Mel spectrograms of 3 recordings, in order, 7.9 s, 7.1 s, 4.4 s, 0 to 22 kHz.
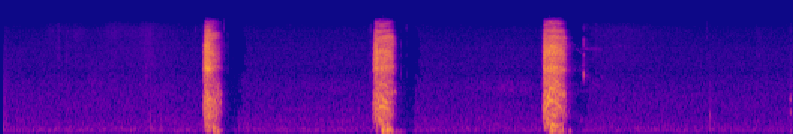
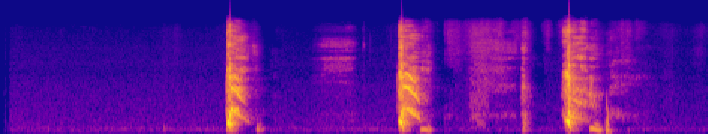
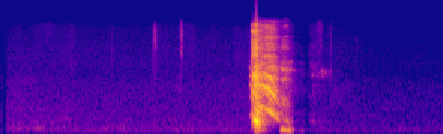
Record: {"exhalation_length": "7.9 s", "exhalation_amplitude": 10063, "exhalation_signal_mean_std_ratio": 0.21, "three_cough_length": "7.1 s", "three_cough_amplitude": 31915, "three_cough_signal_mean_std_ratio": 0.21, "cough_length": "4.4 s", "cough_amplitude": 32700, "cough_signal_mean_std_ratio": 0.17, "survey_phase": "beta (2021-08-13 to 2022-03-07)", "age": "45-64", "gender": "Male", "wearing_mask": "No", "symptom_none": true, "smoker_status": "Never smoked", "respiratory_condition_asthma": true, "respiratory_condition_other": false, "recruitment_source": "REACT", "submission_delay": "2 days", "covid_test_result": "Negative", "covid_test_method": "RT-qPCR", "influenza_a_test_result": "Negative", "influenza_b_test_result": "Negative"}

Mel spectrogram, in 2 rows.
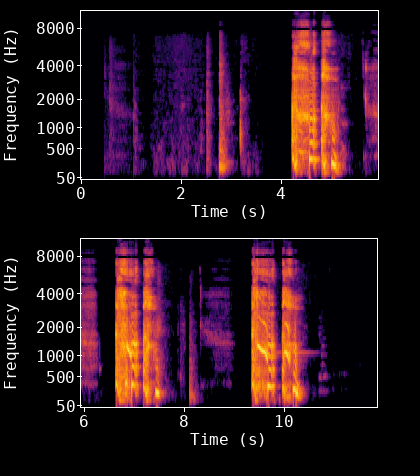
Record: {"three_cough_length": "11.9 s", "three_cough_amplitude": 31611, "three_cough_signal_mean_std_ratio": 0.37, "survey_phase": "alpha (2021-03-01 to 2021-08-12)", "age": "45-64", "gender": "Female", "wearing_mask": "No", "symptom_none": true, "smoker_status": "Never smoked", "respiratory_condition_asthma": false, "respiratory_condition_other": false, "recruitment_source": "REACT", "submission_delay": "0 days", "covid_test_result": "Negative", "covid_test_method": "RT-qPCR"}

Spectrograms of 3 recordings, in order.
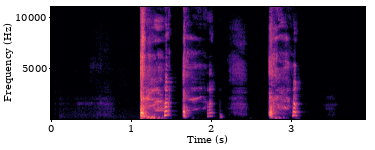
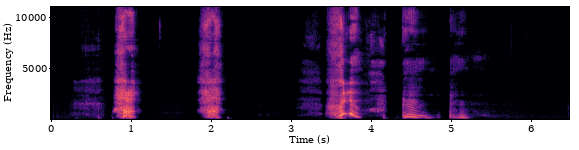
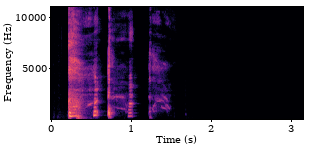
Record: {"three_cough_length": "3.9 s", "three_cough_amplitude": 32768, "three_cough_signal_mean_std_ratio": 0.25, "exhalation_length": "6.5 s", "exhalation_amplitude": 26289, "exhalation_signal_mean_std_ratio": 0.31, "cough_length": "3.2 s", "cough_amplitude": 32767, "cough_signal_mean_std_ratio": 0.24, "survey_phase": "beta (2021-08-13 to 2022-03-07)", "age": "45-64", "gender": "Female", "wearing_mask": "No", "symptom_diarrhoea": true, "symptom_fatigue": true, "symptom_headache": true, "symptom_onset": "4 days", "smoker_status": "Never smoked", "respiratory_condition_asthma": false, "respiratory_condition_other": false, "recruitment_source": "Test and Trace", "submission_delay": "2 days", "covid_test_result": "Positive", "covid_test_method": "ePCR"}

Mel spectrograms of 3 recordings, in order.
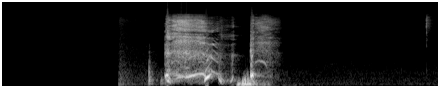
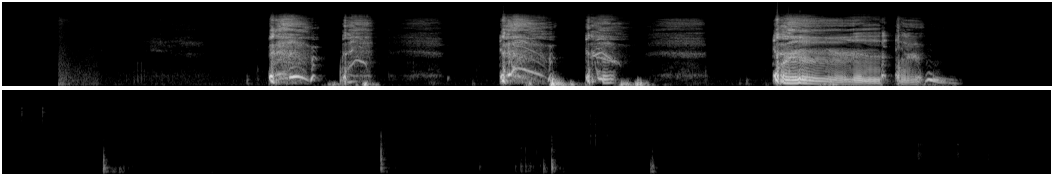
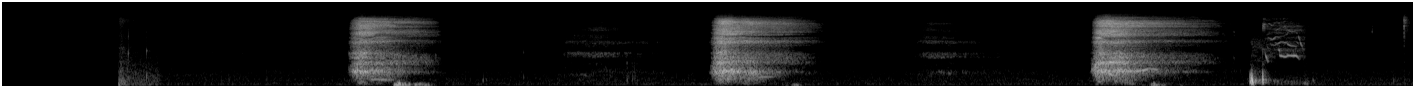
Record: {"cough_length": "4.4 s", "cough_amplitude": 26028, "cough_signal_mean_std_ratio": 0.35, "three_cough_length": "21.0 s", "three_cough_amplitude": 26028, "three_cough_signal_mean_std_ratio": 0.3, "exhalation_length": "14.1 s", "exhalation_amplitude": 19821, "exhalation_signal_mean_std_ratio": 0.33, "survey_phase": "alpha (2021-03-01 to 2021-08-12)", "age": "65+", "gender": "Female", "wearing_mask": "No", "symptom_none": true, "smoker_status": "Never smoked", "respiratory_condition_asthma": false, "respiratory_condition_other": false, "recruitment_source": "REACT", "submission_delay": "1 day", "covid_test_result": "Negative", "covid_test_method": "RT-qPCR"}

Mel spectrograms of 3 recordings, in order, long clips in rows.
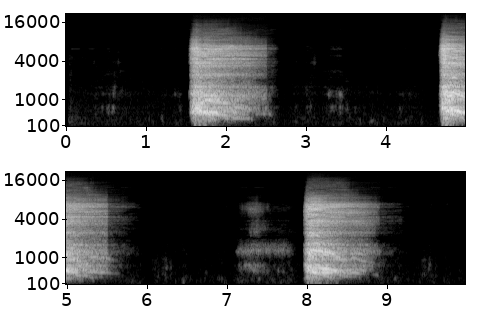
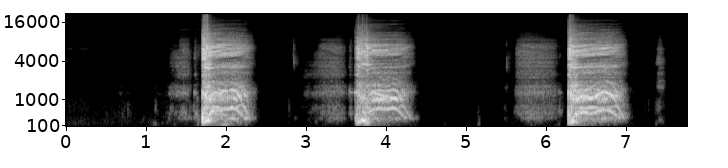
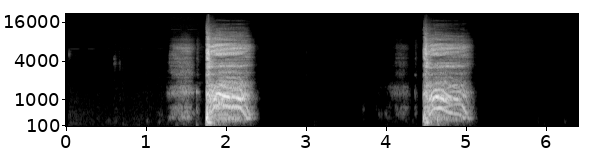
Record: {"exhalation_length": "10.0 s", "exhalation_amplitude": 32287, "exhalation_signal_mean_std_ratio": 0.34, "three_cough_length": "7.8 s", "three_cough_amplitude": 32768, "three_cough_signal_mean_std_ratio": 0.39, "cough_length": "6.4 s", "cough_amplitude": 32768, "cough_signal_mean_std_ratio": 0.32, "survey_phase": "beta (2021-08-13 to 2022-03-07)", "age": "45-64", "gender": "Male", "wearing_mask": "No", "symptom_none": true, "smoker_status": "Never smoked", "respiratory_condition_asthma": true, "respiratory_condition_other": false, "recruitment_source": "REACT", "submission_delay": "-1 day", "covid_test_result": "Negative", "covid_test_method": "RT-qPCR", "influenza_a_test_result": "Negative", "influenza_b_test_result": "Negative"}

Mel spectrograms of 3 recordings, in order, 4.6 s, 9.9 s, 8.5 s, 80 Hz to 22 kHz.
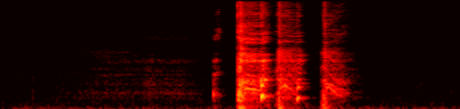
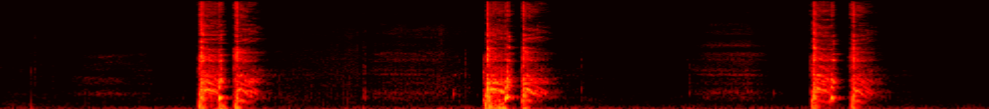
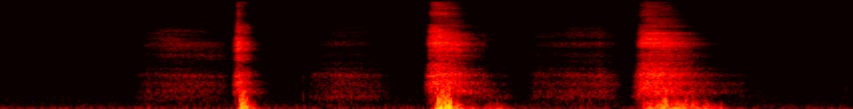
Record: {"cough_length": "4.6 s", "cough_amplitude": 8820, "cough_signal_mean_std_ratio": 0.27, "three_cough_length": "9.9 s", "three_cough_amplitude": 9540, "three_cough_signal_mean_std_ratio": 0.29, "exhalation_length": "8.5 s", "exhalation_amplitude": 7691, "exhalation_signal_mean_std_ratio": 0.27, "survey_phase": "alpha (2021-03-01 to 2021-08-12)", "age": "18-44", "gender": "Female", "wearing_mask": "No", "symptom_cough_any": true, "symptom_new_continuous_cough": true, "symptom_fatigue": true, "symptom_onset": "2 days", "smoker_status": "Ex-smoker", "respiratory_condition_asthma": false, "respiratory_condition_other": false, "recruitment_source": "Test and Trace", "submission_delay": "1 day", "covid_test_result": "Positive", "covid_test_method": "RT-qPCR"}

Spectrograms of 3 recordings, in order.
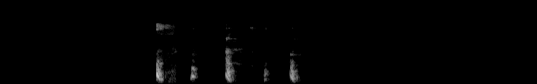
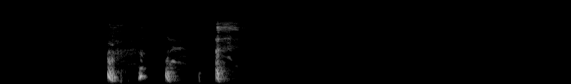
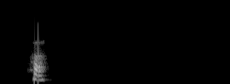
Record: {"cough_length": "5.4 s", "cough_amplitude": 13663, "cough_signal_mean_std_ratio": 0.14, "three_cough_length": "5.7 s", "three_cough_amplitude": 6601, "three_cough_signal_mean_std_ratio": 0.18, "exhalation_length": "2.3 s", "exhalation_amplitude": 9685, "exhalation_signal_mean_std_ratio": 0.14, "survey_phase": "beta (2021-08-13 to 2022-03-07)", "age": "65+", "gender": "Female", "wearing_mask": "No", "symptom_none": true, "smoker_status": "Never smoked", "respiratory_condition_asthma": false, "respiratory_condition_other": false, "recruitment_source": "REACT", "submission_delay": "2 days", "covid_test_result": "Negative", "covid_test_method": "RT-qPCR", "influenza_a_test_result": "Negative", "influenza_b_test_result": "Negative"}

